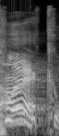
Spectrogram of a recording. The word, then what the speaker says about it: clique: Wait, it's pronounced click. How many times am I going to have to say this? – Oh, sorry, click.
